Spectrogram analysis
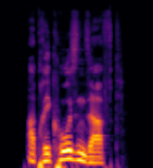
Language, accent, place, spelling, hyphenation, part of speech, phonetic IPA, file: German, Germany, Berlin, Aprikosensaft, Ap‧ri‧ko‧sen‧saft, noun, [apriˈkoːzn̩zaft], De-Aprikosensaft.ogg
- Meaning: apricot juice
